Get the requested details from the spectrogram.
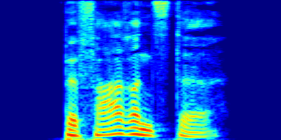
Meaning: inflection of befahren: 1. strong/mixed nominative/accusative feminine singular superlative degree 2. strong nominative/accusative plural superlative degree
- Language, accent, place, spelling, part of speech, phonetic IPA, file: German, Germany, Berlin, befahrenste, adjective, [bəˈfaːʁənstə], De-befahrenste.ogg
